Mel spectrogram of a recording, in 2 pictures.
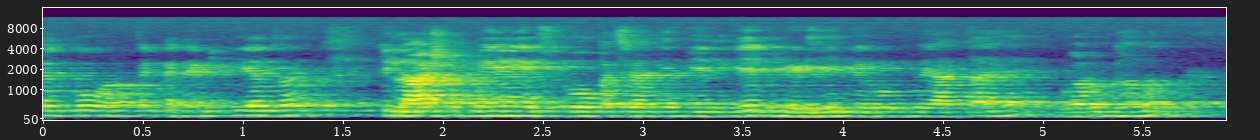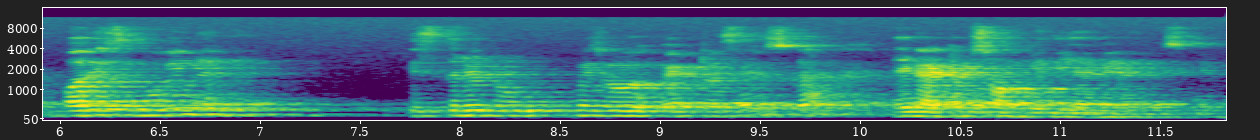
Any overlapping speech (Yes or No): No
